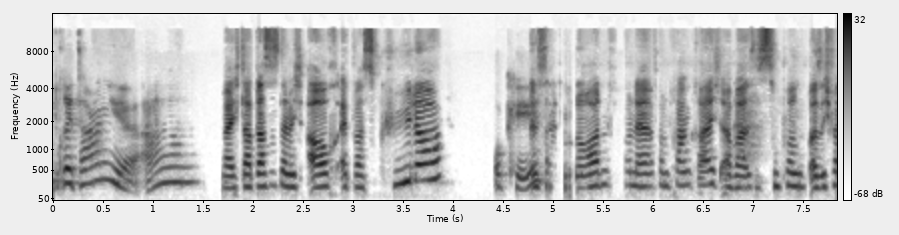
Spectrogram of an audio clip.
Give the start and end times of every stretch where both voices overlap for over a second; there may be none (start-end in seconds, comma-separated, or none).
none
